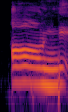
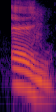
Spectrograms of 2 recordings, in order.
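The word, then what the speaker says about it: Aang: He made a movie and they called him Ong in the movie. It was when M. Night Shyamalan M. Night Shyamalan made the his Avatar movie. Yes, that was it. Okay, so how do you say it? It's Ang? Ang with with a long A.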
